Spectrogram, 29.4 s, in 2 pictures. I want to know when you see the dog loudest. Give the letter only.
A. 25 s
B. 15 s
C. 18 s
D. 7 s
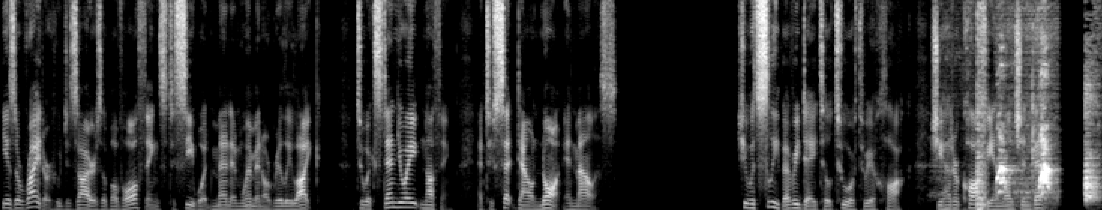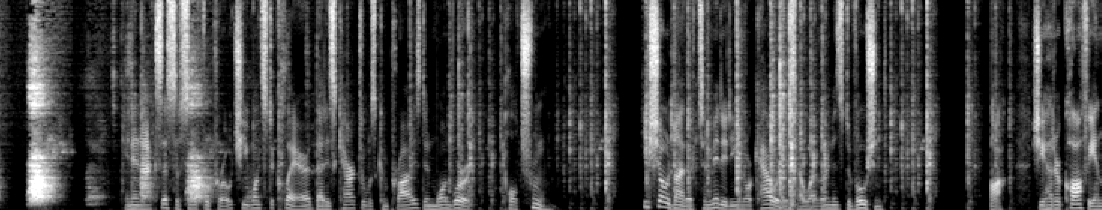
B.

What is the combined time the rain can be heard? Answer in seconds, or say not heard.
not heard.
